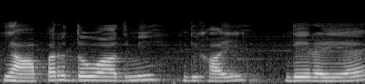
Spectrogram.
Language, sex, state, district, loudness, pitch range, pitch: Hindi, male, Uttar Pradesh, Shamli, -17 LUFS, 170-195 Hz, 180 Hz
